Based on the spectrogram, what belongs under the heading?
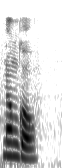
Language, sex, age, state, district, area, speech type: Bodo, female, 18-30, Assam, Baksa, rural, read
